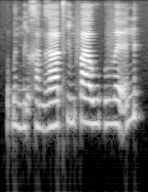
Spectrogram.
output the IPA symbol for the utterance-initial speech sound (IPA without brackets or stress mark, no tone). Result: ɓ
